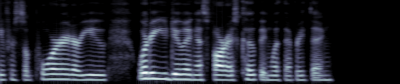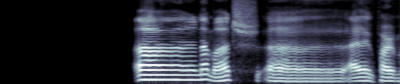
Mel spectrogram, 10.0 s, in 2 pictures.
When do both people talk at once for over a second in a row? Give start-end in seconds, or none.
none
